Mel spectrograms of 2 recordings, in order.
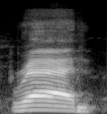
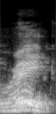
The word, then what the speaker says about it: Raid: I ain't These gonna guys are obsessed with this new game called Rad.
